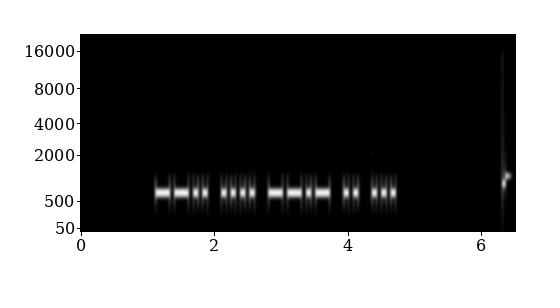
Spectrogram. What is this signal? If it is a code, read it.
Morse code, heard as a keyed tone, about 17 wpm, 700 Hz. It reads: ZHQIS
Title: Code Groups - 5 Letters - 17wpm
